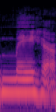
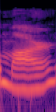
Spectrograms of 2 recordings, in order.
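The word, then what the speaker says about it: Maher: stuff people like bill Mayer for example like you don't you never it's Bill Mah it's Bill Mah there you go correcting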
